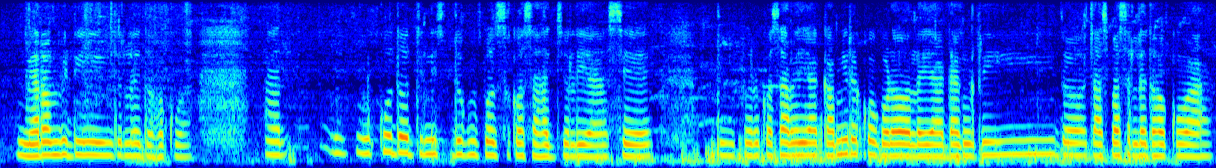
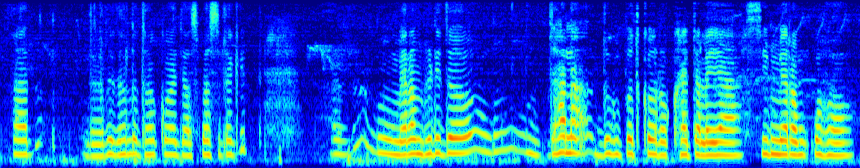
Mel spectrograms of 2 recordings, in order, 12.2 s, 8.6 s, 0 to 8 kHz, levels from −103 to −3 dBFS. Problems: background sounds at intervals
